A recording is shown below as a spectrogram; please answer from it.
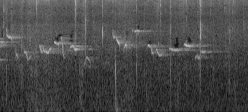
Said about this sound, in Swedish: Och det enda som hörs är fåglar och regnet som strilar. Ett litet försiktigt regn, så det går bra att gå.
